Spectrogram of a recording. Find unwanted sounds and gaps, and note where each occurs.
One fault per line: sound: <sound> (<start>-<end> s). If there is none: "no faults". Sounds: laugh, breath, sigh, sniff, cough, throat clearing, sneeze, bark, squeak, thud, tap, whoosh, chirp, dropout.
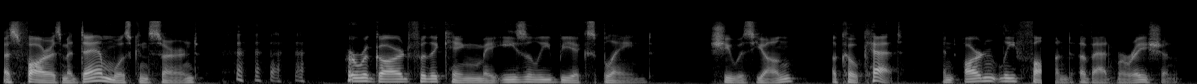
sound: laugh (2.2-3.1 s)
sound: dropout (10.4-10.6 s)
